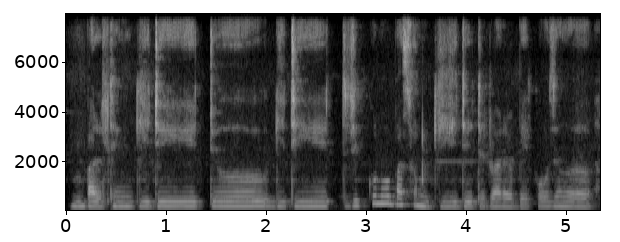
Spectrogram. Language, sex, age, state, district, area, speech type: Bodo, female, 30-45, Assam, Kokrajhar, rural, spontaneous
